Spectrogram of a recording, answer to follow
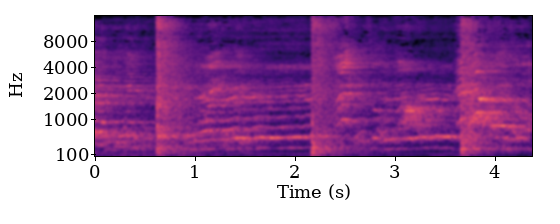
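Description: A wooden stick striking a paper piñata three times, about a second and a half apart, each hit a sharp thud.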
